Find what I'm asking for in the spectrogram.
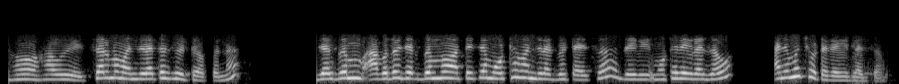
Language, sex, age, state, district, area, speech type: Marathi, female, 30-45, Maharashtra, Buldhana, urban, conversation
